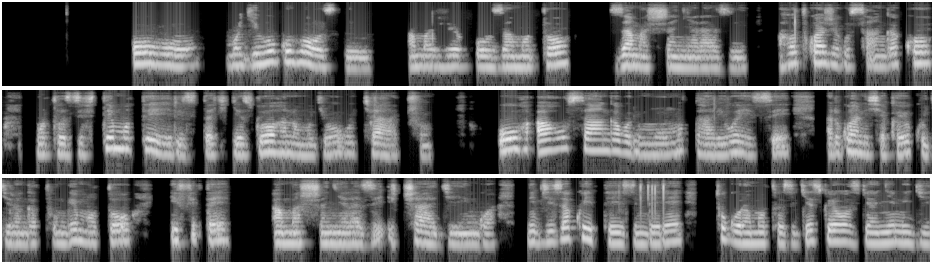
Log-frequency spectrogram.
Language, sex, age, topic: Kinyarwanda, female, 36-49, government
